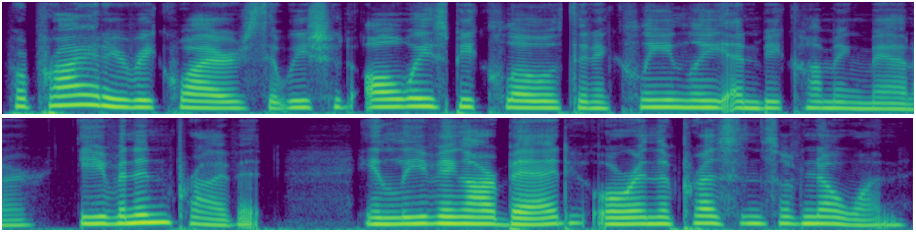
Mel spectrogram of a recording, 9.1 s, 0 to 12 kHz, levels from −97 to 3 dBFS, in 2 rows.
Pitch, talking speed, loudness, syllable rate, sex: 200 Hz, 185 wpm, -18 LUFS, 5.4 syllables/s, female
